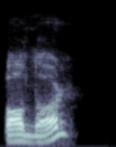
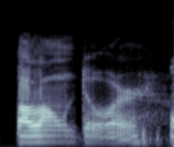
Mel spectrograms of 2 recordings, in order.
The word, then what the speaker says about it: Ballon d'Or: I don't know how it's pronounced. – Ballon d'Or. – Ballon d'Or. – Ballon d'Or. It's golden ball in French.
